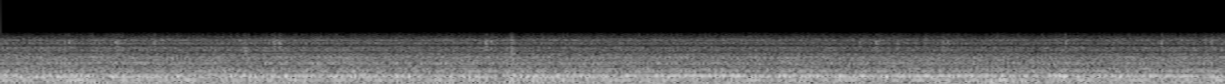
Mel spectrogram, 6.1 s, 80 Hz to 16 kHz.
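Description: Locost kit car's 1300cc engine running at low, steady revs, heard from the onboard camera as the car rolls slowly along.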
